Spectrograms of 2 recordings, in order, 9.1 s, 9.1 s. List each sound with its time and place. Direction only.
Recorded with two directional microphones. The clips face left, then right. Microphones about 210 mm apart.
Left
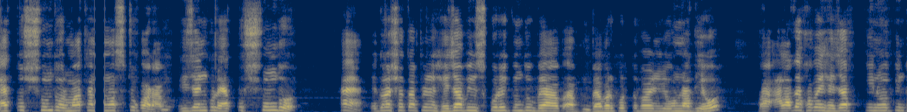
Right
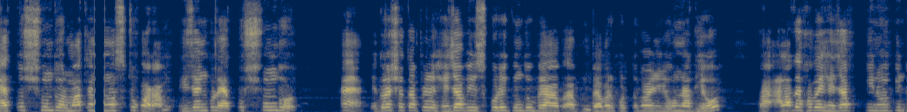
0.0 s speech: 50° left (ahead or behind)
